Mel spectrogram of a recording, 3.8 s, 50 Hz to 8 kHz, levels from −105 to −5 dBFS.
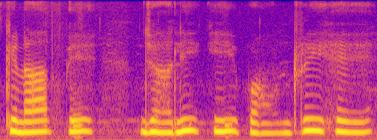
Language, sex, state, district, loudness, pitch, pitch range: Hindi, female, Madhya Pradesh, Bhopal, -14 LUFS, 230 Hz, 220-240 Hz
